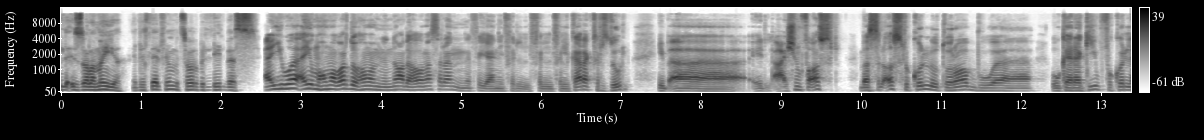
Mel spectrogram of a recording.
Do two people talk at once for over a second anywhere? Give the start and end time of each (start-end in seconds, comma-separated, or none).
none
